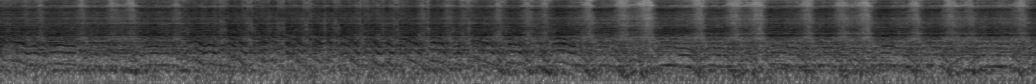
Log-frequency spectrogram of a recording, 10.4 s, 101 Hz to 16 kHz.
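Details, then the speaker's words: Abandoned Farmall 460 tractor with updraft carburetor, weak battery, suspected float issue and flooding: uneven stumbling bursts while cranking, catching briefly then fading; won't stay running, owner suspects fuel starvation and a needed carb kit. "oh damn it it's a fuel issue for sure it's like not getting enough fuel which is ironic cuz it's getting so much fuel to the ground"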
